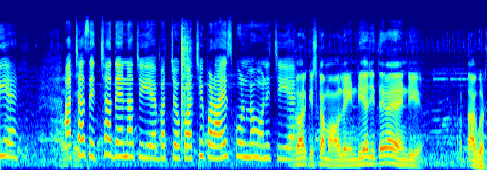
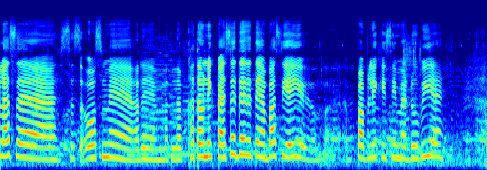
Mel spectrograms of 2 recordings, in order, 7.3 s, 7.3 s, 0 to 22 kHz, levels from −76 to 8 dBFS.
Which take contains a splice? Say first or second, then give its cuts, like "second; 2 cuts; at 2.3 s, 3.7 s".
first; 1 cut; at 4.4 s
